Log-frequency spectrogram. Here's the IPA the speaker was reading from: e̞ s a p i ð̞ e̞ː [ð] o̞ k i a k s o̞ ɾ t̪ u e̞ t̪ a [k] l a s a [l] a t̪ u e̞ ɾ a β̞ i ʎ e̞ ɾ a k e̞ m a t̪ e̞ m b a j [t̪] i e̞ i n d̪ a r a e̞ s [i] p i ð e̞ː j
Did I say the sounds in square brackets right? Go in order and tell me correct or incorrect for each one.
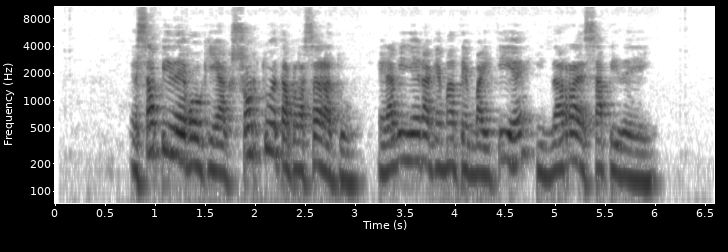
incorrect: ɣ, incorrect: p, incorrect: ɾ, correct, incorrect: a

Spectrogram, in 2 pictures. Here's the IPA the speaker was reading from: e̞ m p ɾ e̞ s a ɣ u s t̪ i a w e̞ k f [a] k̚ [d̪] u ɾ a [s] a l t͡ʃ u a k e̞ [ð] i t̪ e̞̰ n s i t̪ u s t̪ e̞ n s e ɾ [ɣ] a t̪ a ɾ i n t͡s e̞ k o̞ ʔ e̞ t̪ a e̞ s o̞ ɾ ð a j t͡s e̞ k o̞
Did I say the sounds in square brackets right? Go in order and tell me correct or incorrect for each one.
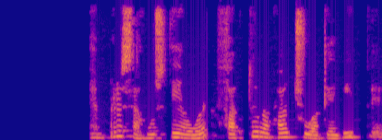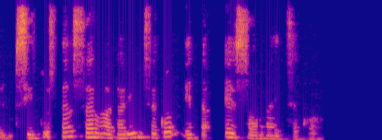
correct, incorrect: t̪, incorrect: f, incorrect: ɣ, correct

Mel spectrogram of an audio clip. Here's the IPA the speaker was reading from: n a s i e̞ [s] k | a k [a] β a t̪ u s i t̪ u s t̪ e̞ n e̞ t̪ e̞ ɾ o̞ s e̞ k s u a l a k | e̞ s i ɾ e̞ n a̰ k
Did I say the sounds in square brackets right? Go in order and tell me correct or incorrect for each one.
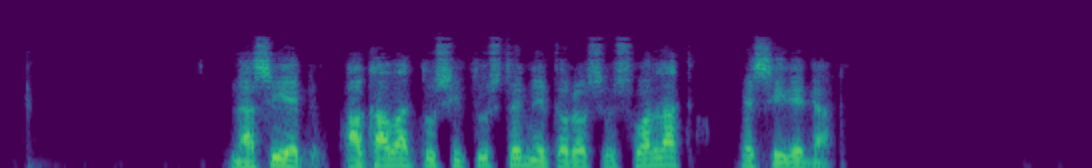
incorrect: none, correct

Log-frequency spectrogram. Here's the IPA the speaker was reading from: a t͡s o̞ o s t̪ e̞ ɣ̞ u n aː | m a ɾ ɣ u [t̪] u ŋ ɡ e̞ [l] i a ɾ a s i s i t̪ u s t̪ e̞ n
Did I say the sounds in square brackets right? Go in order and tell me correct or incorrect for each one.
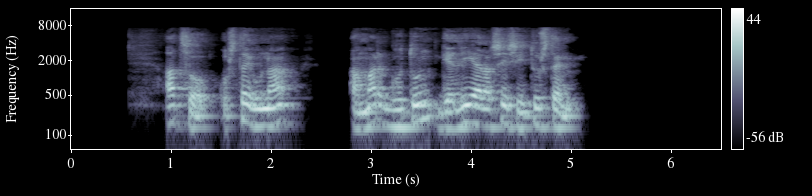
correct, correct

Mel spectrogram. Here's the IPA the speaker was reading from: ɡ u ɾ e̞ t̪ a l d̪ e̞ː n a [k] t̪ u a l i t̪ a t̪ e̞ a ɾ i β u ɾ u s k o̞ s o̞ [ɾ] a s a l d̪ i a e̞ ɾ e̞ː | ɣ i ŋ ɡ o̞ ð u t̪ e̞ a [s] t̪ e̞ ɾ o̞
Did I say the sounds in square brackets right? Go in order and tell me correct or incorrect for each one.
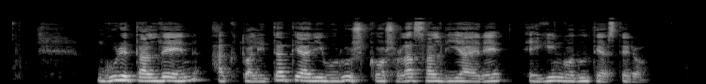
correct, incorrect: l, correct

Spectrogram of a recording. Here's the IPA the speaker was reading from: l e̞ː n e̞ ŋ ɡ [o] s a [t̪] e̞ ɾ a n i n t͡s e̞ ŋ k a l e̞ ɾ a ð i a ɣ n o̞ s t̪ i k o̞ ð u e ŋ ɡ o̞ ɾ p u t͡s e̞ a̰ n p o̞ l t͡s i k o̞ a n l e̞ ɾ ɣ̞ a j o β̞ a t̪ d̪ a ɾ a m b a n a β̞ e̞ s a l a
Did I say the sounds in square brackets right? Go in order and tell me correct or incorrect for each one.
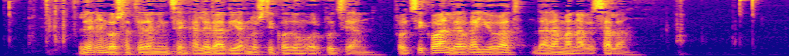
correct, correct

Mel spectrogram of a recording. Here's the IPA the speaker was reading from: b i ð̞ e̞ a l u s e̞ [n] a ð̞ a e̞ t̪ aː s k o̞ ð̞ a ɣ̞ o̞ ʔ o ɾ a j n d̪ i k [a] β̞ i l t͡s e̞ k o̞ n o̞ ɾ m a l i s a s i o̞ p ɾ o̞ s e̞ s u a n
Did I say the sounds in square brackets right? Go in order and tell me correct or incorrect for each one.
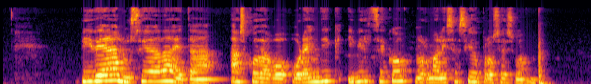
incorrect: none, incorrect: i

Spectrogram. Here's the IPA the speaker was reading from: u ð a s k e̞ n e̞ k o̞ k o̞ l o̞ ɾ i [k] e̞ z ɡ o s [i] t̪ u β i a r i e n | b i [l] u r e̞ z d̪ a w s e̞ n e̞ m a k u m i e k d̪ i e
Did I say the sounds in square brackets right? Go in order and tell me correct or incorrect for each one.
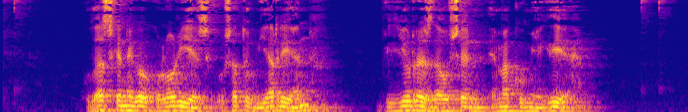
incorrect: none, incorrect: a, incorrect: ʎ

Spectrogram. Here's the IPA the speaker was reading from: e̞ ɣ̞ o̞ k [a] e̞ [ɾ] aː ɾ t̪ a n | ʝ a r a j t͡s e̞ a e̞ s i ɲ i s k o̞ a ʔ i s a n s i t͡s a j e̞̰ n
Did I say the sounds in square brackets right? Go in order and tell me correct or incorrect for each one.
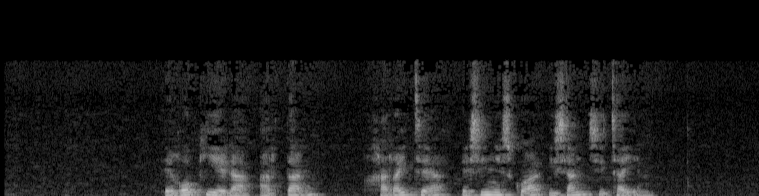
incorrect: i, correct

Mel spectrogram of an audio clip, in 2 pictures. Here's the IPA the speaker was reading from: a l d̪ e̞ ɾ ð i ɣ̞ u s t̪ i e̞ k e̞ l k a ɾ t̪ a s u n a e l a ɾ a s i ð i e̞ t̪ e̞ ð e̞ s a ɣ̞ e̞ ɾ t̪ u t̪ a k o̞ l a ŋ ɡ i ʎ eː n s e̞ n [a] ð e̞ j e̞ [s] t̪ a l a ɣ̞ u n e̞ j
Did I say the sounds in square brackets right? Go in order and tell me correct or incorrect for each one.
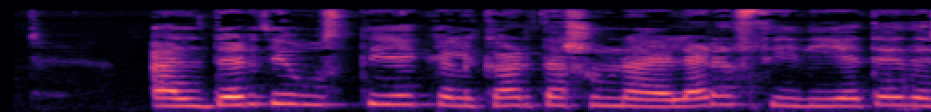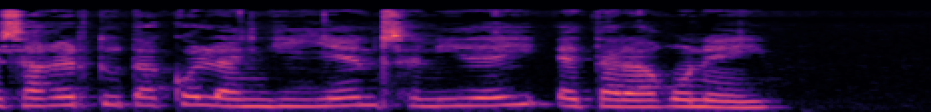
incorrect: i, incorrect: none

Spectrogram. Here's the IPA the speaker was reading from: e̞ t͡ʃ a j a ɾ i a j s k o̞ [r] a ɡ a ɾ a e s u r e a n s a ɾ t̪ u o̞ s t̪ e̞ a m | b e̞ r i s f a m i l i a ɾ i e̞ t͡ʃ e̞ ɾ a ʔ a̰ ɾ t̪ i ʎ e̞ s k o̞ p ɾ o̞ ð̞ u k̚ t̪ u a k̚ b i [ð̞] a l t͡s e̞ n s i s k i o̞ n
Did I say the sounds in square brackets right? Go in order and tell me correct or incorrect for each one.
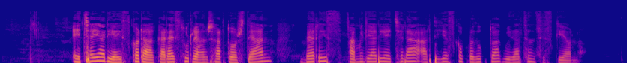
incorrect: ɾ, correct

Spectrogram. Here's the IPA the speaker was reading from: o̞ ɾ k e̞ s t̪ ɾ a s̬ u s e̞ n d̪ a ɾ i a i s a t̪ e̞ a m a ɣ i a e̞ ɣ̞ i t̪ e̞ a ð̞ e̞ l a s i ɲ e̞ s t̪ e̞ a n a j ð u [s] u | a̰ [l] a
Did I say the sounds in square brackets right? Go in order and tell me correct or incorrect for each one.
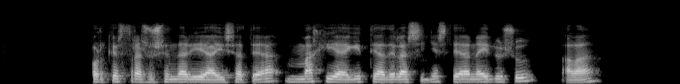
correct, correct

